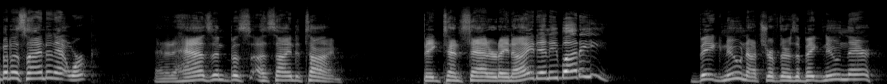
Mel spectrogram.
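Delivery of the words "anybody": high teasing anybody?; rhetorical anybody. Real, not acted. Vlogger asking viewers about the TV slot, teasing. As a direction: toss it out to the crowd.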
